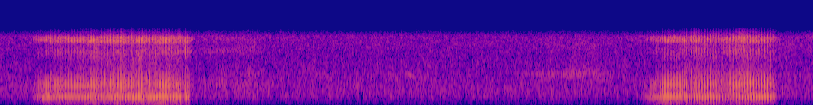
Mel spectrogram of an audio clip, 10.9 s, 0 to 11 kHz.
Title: dog snoring.3GP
